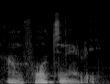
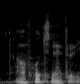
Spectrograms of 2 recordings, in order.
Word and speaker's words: unfortunately: であと発音ですけど、 unfortunately の t の部分がね抜けますね。 unfortunately、 unfortunately になって unfortunately。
